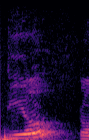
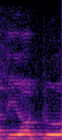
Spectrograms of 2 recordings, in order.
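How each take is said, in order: First: "ত" with a short open aw vowel; phonics reading. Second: "টু" with a long oo vowel; usual word reading. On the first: Teacher makes reading easier for learners, "ত" with open aw. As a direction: sound out "ত" with aw, not oo. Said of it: "চ চাউণ্ডবোৰ পঢ়িবলৈ সুবিধা হোৱাকৈ". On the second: Teacher shows learners the everyday reading, "টু" with oo. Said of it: "কিন্তু এনেই যদি পঢ়িবলৈ যোৱা". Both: Shown as a demonstration.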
